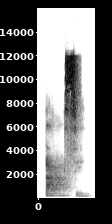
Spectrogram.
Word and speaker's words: táxi: x e o i mas ela tem cinco fonemas por quê porque o o x ele tem um som de táxi então ele tem um som de SC né o X tem um som de cs aliás né CS ou de k como vocês preferirem então observem meus alunos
